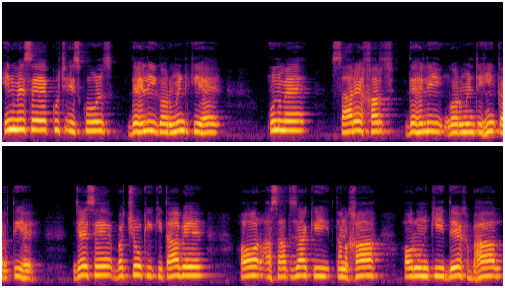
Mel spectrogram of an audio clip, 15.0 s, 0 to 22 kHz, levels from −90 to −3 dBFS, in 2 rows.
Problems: none marked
